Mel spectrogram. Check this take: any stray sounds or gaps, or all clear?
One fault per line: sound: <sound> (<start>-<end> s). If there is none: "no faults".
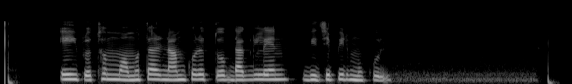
no faults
